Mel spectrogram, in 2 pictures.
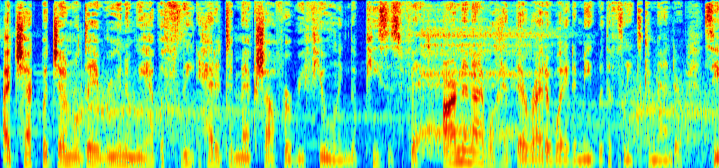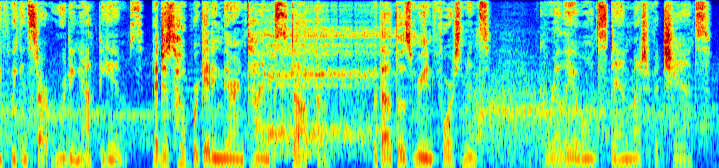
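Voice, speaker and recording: Guy playing republic ally in a game, casual but all business, medium pitch, noisy ambience behind. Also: a little fast, close to an everyday voice. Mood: businesslike. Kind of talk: video game voice acting.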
